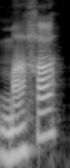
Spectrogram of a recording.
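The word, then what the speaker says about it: Mach: MMA fighter Sakurai hayato whose nickname in Japanese is Maha but when it gets romanized it's spelled m a like mock like speed which is where the nickname originally comes from so this practice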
